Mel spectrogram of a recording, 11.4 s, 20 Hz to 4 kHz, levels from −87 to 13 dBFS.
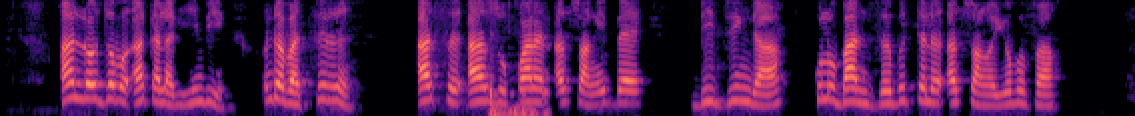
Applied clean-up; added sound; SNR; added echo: classical method Wiener filter.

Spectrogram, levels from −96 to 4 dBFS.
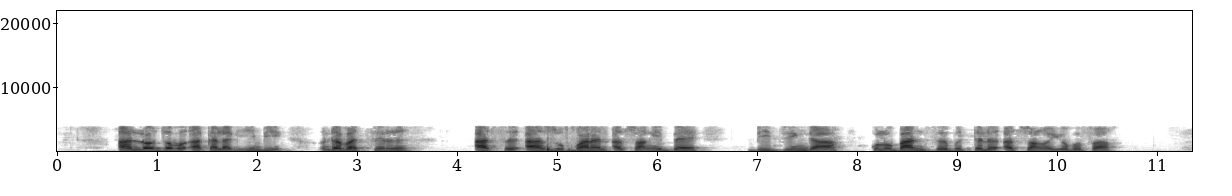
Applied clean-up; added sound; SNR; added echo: none; Writing; 8 dB; none.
